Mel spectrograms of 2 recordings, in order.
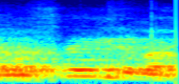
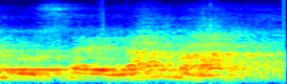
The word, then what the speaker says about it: মুসাইলিমা: নবুয়তের এক ভন্ড দাবিদার মুসাইলিমা কাজের কাছে লোকে বলে মুসাইলামা শুদ্ধ উচ্চারণ হলো মুসাইলিমা এ হলো সেই ভন্ড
